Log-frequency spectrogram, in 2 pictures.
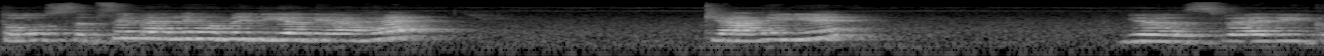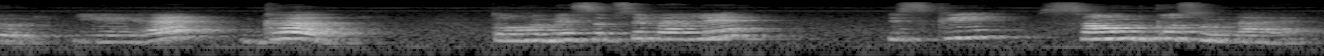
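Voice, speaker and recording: A woman's voice: very high voice, slow, long pauses, fairly bright tone, heavy reverb, distant mic, low-quality recording. A woman teacher giving a recorded primary school lesson, speaking to young children, sounding out each word syllable by syllable and slipping English words into her teaching.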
